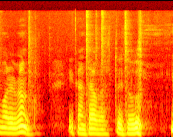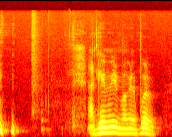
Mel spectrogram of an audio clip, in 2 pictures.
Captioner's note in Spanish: Ríe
